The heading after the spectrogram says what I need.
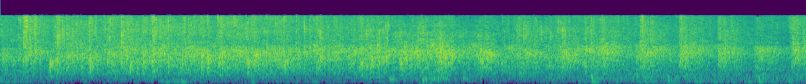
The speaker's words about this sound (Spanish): ¿Quiénes están acá por primera vez? Levanten la mano. Bienvenidos. Vamos a regalarles un fuerte aplauso.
